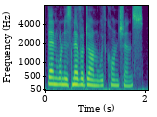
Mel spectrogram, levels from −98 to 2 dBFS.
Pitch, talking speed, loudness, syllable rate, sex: 195 Hz, 205 wpm, -18 LUFS, 6.0 syllables/s, female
